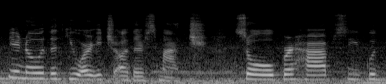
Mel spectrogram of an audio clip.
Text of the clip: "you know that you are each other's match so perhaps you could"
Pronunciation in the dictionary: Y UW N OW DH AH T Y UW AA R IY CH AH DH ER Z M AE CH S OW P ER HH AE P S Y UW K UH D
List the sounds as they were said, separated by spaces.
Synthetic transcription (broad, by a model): Y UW N OW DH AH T Y UW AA R IY CH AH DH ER S M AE CH S OW P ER HH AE P S Y UW K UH D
